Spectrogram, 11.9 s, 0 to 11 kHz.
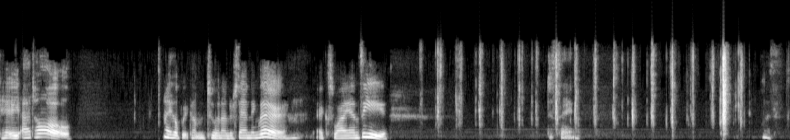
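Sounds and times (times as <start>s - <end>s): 
speech: 0.0s - 1.2s, 2.4s - 6.4s, 8.2s - 8.8s, 11.4s - 11.7s
tarot cards being shuffled and drawn: 6.4s - 11.8s.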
